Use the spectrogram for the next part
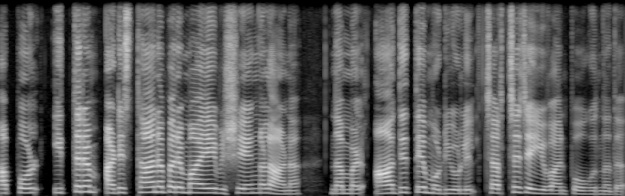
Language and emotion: Malayalam, neutral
